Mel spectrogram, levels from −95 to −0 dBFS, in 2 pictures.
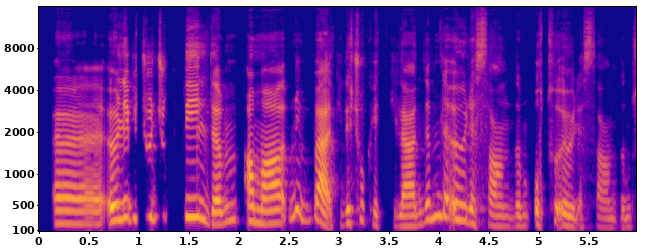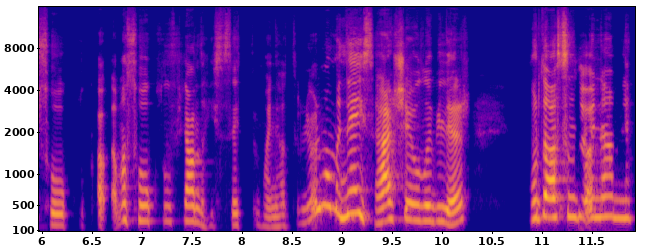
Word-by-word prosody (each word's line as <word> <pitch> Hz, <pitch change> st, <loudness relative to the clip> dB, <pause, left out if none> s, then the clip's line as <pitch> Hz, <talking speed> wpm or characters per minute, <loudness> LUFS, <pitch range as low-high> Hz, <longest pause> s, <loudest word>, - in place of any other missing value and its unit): Eee, 200 Hz, -1 st, +1 dB
öyle 265 Hz, +5 st, +8 dB
bir 285 Hz, -1 st, -7 dB
çocuk 315 Hz, +1 st, -6 dB, 0.2 s
değildim 260 Hz, -5 st, +3 dB
ama 215 Hz, -3 st, +4 dB
ne 430 Hz, -, -1 dB
bi 245 Hz, -, -12 dB
belki 180 Hz, -, +4 dB
de 215 Hz, -, +1 dB
çok 235 Hz, -3 st, -10 dB
etkilendim 175 Hz, -, -3 dB
de 310 Hz, -, +1 dB
öyle 250 Hz, -6 st, 0 dB
sandım, 170 Hz, -4 st, -7 dB
otu -, -, -5 dB
öyle 165 Hz, -4 st, -3 dB
sandım. 150 Hz, -1 st, -14 dB
Soğukluk, 180 Hz, +1 st, -8 dB
eee, -, -, -3 dB
ama 265 Hz, -, -4 dB
soğukluğu 245 Hz, -1 st, -7 dB
filan 245 Hz, -2 st, -2 dB
da -, -, -14 dB
hissettim, 185 Hz, +1 st, -14 dB
hani, 155 Hz, +1 st, -11 dB
hatırlıyorum 215 Hz, -, -6 dB
ama 300 Hz, -, +2 dB
neyse, 335 Hz, -, +1 dB
her 245 Hz, +3 st, +7 dB
şey 270 Hz, -, -1 dB
olabilir. 240 Hz, -3 st, 0 dB, 0.6 s
Burada 290 Hz, +2 st, +4 dB
aslında 310 Hz, 0 st, +2 dB
önemli 300 Hz, -2 st, -2 dB
240 Hz, 175 wpm, -23 LUFS, 185-285 Hz, 0.6 s, öyle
